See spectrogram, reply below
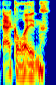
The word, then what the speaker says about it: Acolyte: I thought it was like Acolyte. – Acolyte.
